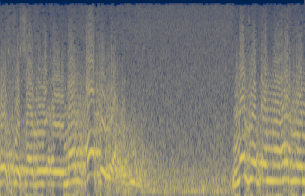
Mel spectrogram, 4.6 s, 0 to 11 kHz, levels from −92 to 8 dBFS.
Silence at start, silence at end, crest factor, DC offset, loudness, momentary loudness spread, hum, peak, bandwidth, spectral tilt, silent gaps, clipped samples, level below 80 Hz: 0 s; 0 s; 6 dB; under 0.1%; -9 LUFS; 12 LU; none; -4 dBFS; 10.5 kHz; -5.5 dB/octave; none; under 0.1%; -30 dBFS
